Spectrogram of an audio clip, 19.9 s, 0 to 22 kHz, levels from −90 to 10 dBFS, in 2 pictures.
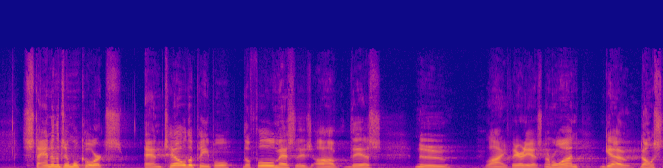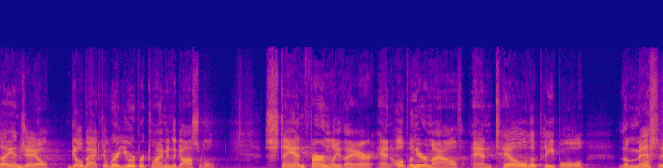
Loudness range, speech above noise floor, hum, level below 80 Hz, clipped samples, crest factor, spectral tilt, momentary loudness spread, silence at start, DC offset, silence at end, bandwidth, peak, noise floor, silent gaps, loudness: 4 LU; 26 dB; none; -66 dBFS; under 0.1%; 16 dB; -4.5 dB/octave; 12 LU; 0.35 s; under 0.1%; 0 s; 16 kHz; -6 dBFS; -46 dBFS; none; -20 LUFS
